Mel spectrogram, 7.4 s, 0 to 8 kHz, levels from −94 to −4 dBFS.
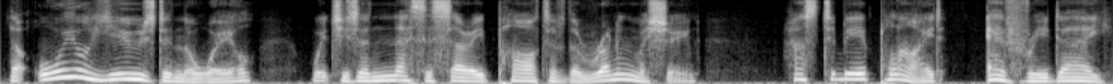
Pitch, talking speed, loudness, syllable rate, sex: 140 Hz, 170 wpm, -17 LUFS, 5.0 syllables/s, male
